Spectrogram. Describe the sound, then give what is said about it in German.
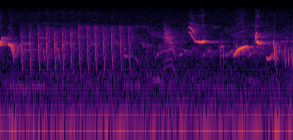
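A lesser whitethroat sings a rapid, dry, rattling trill of evenly repeated notes. Brief, higher chirps follow the trill. “kommt doch die Klappergrasmücke wenigstens optisch noch ganz gut bei weg. Herrlicher, kleiner, selbstbewusster Vogel der Woche klappert vor sich hin,”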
